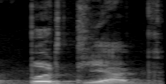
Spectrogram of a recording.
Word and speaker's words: prtljag: quanto no alfabeto cirílico, é o uso do R com uma vogal R. Então a gente tem, por exemplo, bagagem é pronunciado prtljag. A palavra topo, cume, é pronunciado vrh. E a palavra magro é pronunciado mršav. Meramente coloca-se o R e a gente já sabe que esse R é o núcleo da sílaba.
